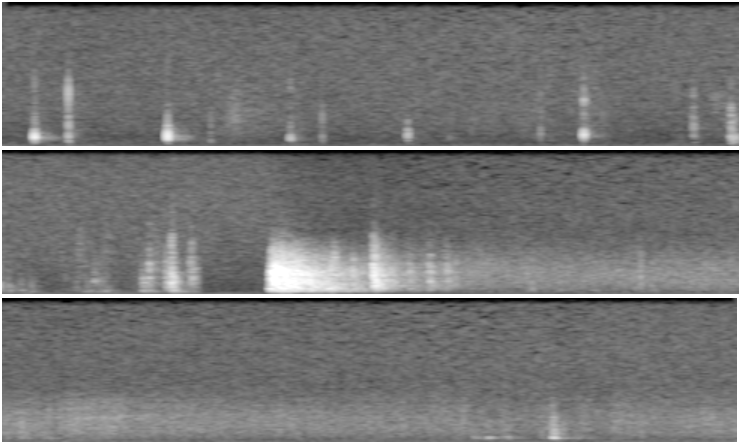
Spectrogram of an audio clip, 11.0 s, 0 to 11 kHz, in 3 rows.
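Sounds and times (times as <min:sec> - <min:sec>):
door slamming shut: 0:04.5 - 0:06.1.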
